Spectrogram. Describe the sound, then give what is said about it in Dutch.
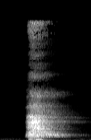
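A single audible breath out during a short calming breathing exercise: a soft, airy exhale that starts sharply and fades away over about a second and a half. “Even kort ademen. Drie keer in en uit.”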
